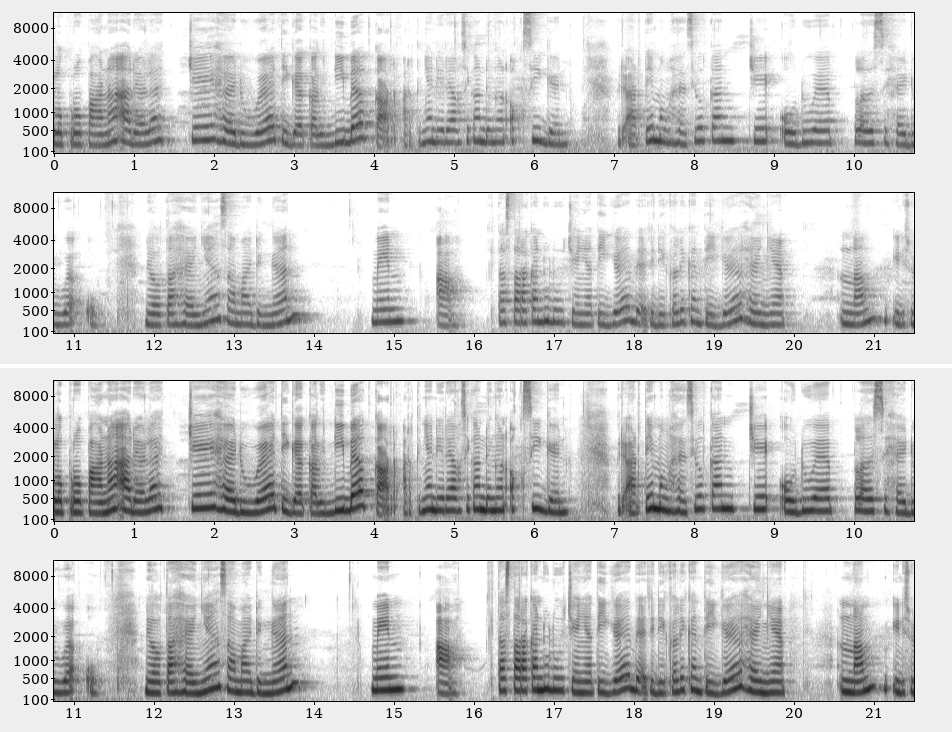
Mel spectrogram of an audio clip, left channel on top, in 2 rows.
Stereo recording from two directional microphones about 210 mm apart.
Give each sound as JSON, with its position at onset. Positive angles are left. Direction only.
{"t": 0.0, "sound": "a woman's voice", "side_deg": -45}
{"t": 14.7, "sound": "a woman's voice", "side_deg": -45}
